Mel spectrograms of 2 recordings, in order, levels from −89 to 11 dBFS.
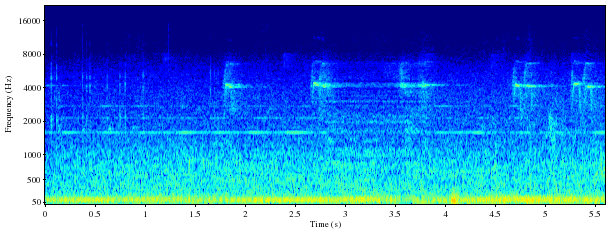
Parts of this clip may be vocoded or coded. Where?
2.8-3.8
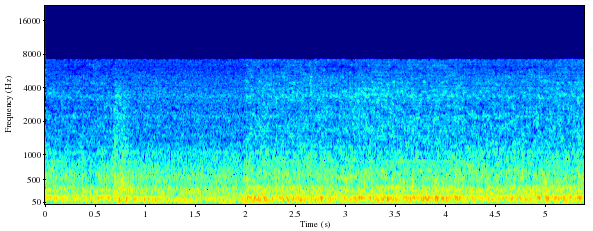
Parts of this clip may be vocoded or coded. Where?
0.0-0.7; 2.0-5.4

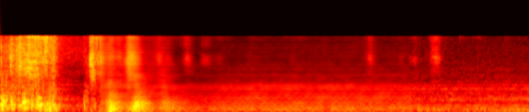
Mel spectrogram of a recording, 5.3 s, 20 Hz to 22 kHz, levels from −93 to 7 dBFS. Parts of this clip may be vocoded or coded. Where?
1.0-4.1

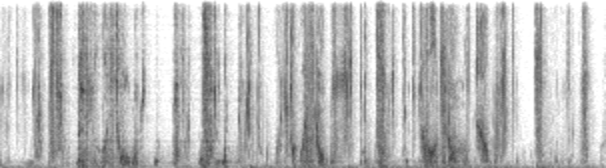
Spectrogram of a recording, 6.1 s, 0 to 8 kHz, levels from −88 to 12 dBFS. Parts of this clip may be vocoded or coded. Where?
0.6-2.4

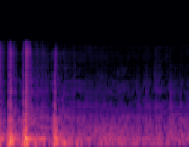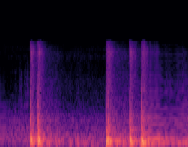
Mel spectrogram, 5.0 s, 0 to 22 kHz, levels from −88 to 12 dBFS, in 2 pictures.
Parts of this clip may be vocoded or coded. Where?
0.0-2.6; 4.5-5.0

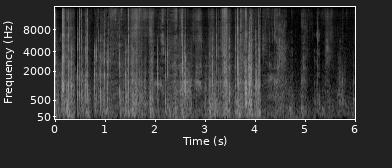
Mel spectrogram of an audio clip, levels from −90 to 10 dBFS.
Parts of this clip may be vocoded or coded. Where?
0.0-0.5; 1.5-1.9; 2.6-3.8; 5.4-6.0

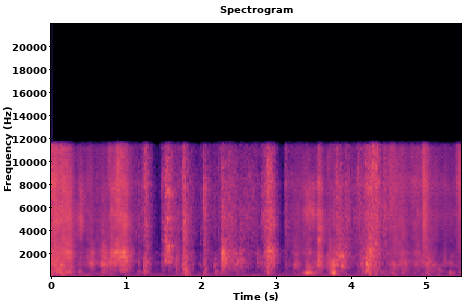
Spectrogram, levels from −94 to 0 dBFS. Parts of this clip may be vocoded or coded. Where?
0.0-1.1; 3.2-3.8; 4.5-5.5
